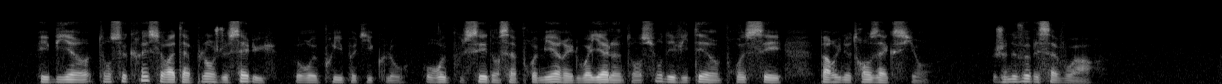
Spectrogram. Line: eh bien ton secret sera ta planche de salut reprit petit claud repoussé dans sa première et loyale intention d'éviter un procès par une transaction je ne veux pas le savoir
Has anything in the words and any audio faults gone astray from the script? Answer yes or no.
yes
